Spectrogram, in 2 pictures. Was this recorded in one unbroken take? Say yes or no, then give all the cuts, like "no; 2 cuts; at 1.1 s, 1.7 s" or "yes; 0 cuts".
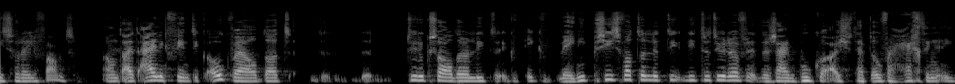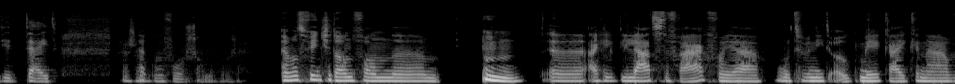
no; 1 cut; at 10.6 s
